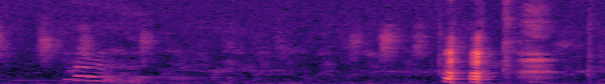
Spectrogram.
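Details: A Cairn Terrier whines over a plate of chicken on the counter, giving a soft falling whimper and then two sharp high cries.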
